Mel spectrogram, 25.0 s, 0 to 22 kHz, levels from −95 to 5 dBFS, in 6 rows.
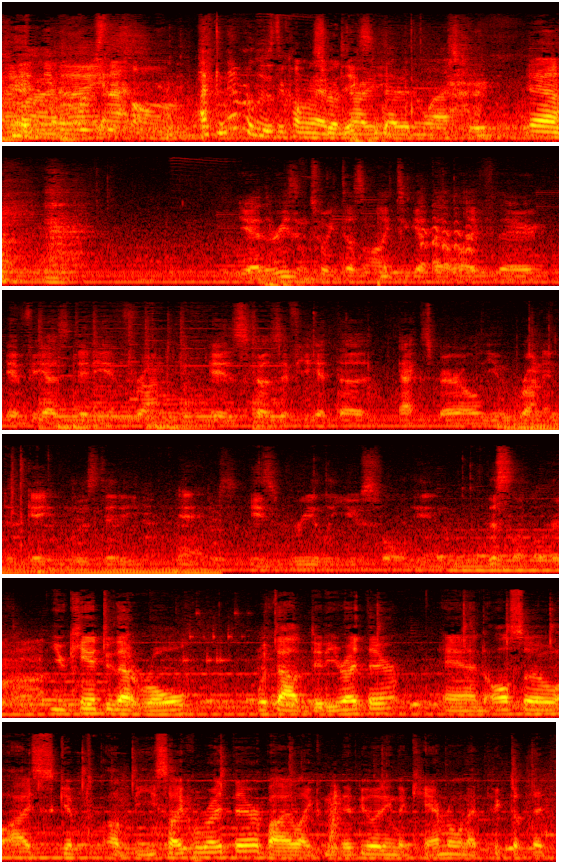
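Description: Nothing stood out as a technical problem on listening.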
